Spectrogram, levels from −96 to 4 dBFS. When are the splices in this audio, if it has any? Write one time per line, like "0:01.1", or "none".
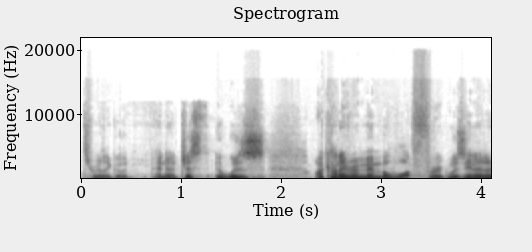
none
